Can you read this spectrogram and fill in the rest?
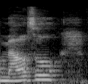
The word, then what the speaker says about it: Mousehole: It's called Mousel, but it's spelled Mousehole.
